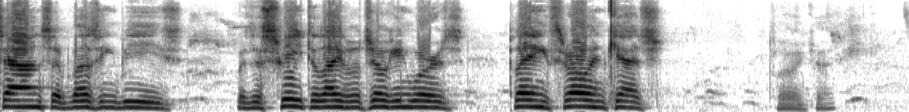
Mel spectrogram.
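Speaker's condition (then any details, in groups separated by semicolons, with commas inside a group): Deafness; unsure of microphone volume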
